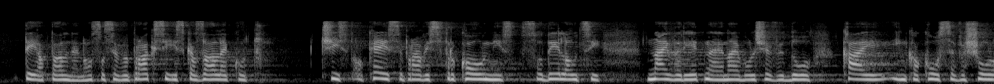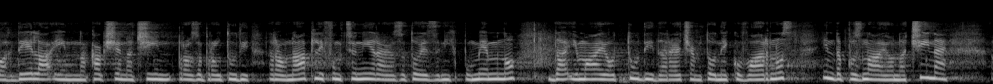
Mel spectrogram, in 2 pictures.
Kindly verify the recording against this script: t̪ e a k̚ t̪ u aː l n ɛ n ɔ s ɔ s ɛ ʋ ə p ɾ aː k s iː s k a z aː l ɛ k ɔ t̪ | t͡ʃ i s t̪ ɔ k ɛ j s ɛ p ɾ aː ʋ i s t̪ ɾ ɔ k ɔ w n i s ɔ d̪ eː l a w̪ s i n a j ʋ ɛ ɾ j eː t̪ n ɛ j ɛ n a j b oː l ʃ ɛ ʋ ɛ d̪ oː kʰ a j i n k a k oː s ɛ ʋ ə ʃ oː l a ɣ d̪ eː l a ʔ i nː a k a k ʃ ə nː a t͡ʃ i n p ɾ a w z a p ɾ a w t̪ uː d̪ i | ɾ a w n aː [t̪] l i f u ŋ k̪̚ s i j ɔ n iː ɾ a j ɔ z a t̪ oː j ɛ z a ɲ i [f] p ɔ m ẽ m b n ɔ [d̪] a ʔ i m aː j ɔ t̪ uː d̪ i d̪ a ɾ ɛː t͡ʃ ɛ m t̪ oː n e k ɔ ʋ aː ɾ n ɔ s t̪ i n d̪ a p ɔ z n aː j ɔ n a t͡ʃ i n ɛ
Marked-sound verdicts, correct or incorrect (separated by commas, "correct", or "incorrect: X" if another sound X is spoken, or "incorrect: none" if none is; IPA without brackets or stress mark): correct, incorrect: x, correct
